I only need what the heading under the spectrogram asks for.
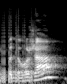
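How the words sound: The name is said with Spanish-style sounds.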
